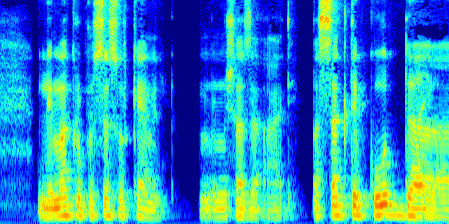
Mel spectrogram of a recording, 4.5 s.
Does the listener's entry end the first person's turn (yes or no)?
no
